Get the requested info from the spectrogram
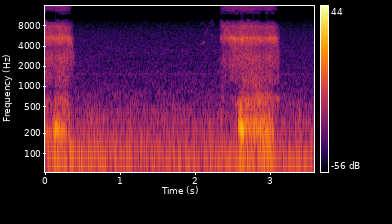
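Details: Nearly one-year-old male long-haired Munchkin cat asleep and snoring, two airy, hissing breaths about two and a half seconds apart, the second longer and louder, over a soft low background rumble.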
